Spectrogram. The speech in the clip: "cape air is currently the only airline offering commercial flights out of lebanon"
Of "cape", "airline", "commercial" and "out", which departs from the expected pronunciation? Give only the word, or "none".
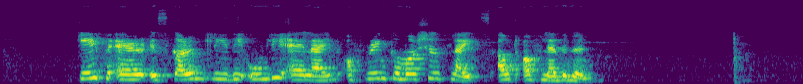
none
